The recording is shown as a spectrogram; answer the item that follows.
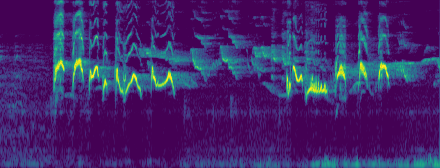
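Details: Oriental magpie-robin song, used to provoke other birds into singing: two bursts of rapid, rich whistled notes that swoop up and down, each with a sharp overtone. A short pause separates the bursts, over a faint low rumble.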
